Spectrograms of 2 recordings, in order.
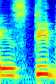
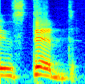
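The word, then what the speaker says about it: instead: বলেন আমরা অনেকে এটাকে ইনস্টিটি বলি ঠিক আছে এটা কিন্তু ইনস্টিটি না এটার উচ্চারণ হচ্ছে ইনস্টেড ইনস্টেড নট ইনস্টিড হ্যাঁ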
